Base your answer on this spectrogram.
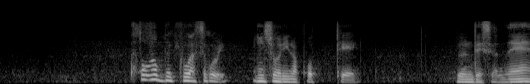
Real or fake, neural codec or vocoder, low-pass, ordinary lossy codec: fake; codec, 16 kHz, 1 kbps, X-Codec, HuBERT features, trained on general audio; none; none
